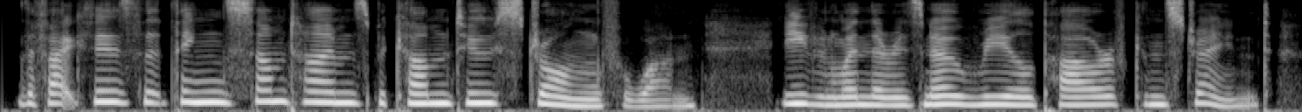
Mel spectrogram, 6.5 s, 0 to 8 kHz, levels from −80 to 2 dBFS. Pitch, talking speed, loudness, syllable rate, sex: 230 Hz, 185 wpm, -14 LUFS, 5.2 syllables/s, female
